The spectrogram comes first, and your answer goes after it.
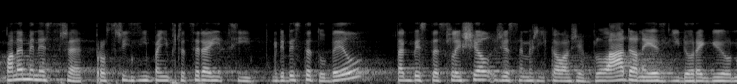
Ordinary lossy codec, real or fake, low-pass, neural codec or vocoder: Opus, 24 kbps; real; 7.2 kHz; none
